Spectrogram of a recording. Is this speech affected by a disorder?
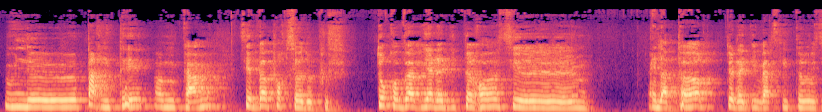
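Yes: deaf from birth, congenital; never heard own voice, told would never speak; 20 years of parrot-like training to speak, now understood in public, voice may sound unusual.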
